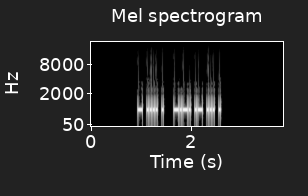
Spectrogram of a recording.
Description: Morse code, heard as a keyed tone, about 40 wpm, 700 Hz. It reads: THE CASE
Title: Sets of 2 Words 40wpm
